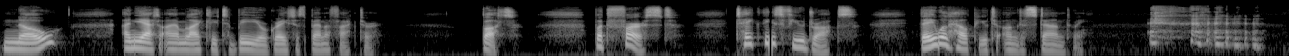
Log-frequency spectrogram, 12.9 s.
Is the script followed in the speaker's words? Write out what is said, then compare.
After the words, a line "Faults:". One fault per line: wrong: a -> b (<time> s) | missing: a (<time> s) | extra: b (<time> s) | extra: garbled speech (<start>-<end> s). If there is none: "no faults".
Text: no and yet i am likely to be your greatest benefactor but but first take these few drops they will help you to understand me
no and yet i am likely to be your greatest benefactor but but first take these few drops they will help you to understand me
Faults:
no faults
